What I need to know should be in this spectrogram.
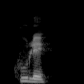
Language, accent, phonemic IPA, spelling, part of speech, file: French, France, /ku.le/, coulé, verb, LL-Q150 (fra)-coulé.wav
- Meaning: past participle of couler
